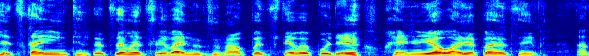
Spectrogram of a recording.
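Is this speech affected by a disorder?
Yes: paralysis.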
